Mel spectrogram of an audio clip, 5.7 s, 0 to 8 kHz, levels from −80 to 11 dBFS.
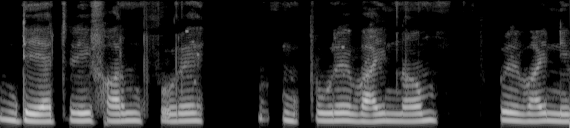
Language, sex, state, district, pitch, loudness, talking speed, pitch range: Hindi, male, Uttar Pradesh, Budaun, 180 Hz, -18 LUFS, 65 wpm, 170-185 Hz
